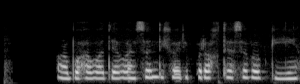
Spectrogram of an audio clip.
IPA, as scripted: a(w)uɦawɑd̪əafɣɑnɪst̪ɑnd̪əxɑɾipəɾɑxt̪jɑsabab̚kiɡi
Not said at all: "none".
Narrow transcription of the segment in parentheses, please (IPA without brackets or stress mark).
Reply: b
